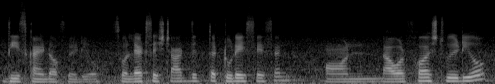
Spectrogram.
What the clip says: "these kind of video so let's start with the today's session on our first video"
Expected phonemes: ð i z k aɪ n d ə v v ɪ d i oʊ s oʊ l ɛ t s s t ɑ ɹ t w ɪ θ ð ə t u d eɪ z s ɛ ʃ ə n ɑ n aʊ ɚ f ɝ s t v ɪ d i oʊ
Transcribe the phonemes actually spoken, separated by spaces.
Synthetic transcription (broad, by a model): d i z k aɪ n d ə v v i d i oʊ s oʊ l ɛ t s s t ɑ ɹ t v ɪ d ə t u d eɪ s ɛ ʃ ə n ɑ n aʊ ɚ f ɝ s t v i d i oʊ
